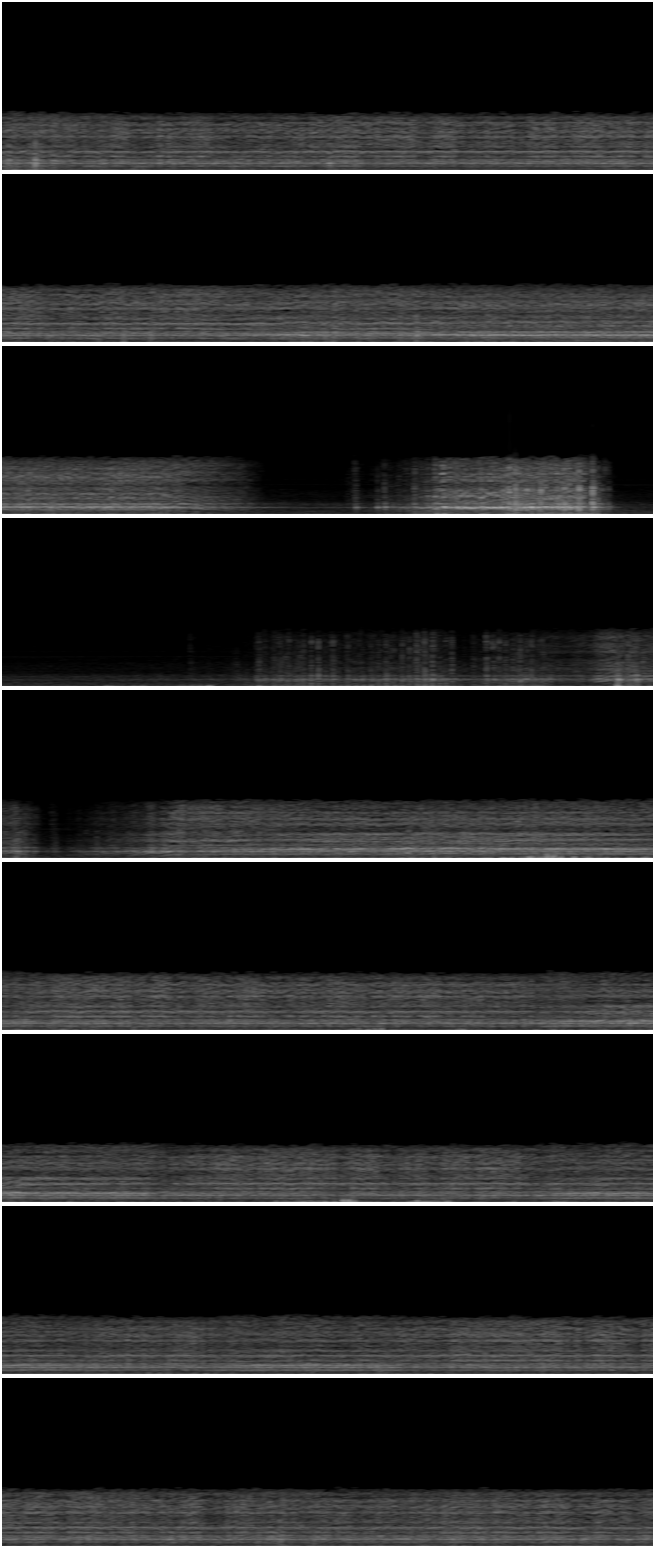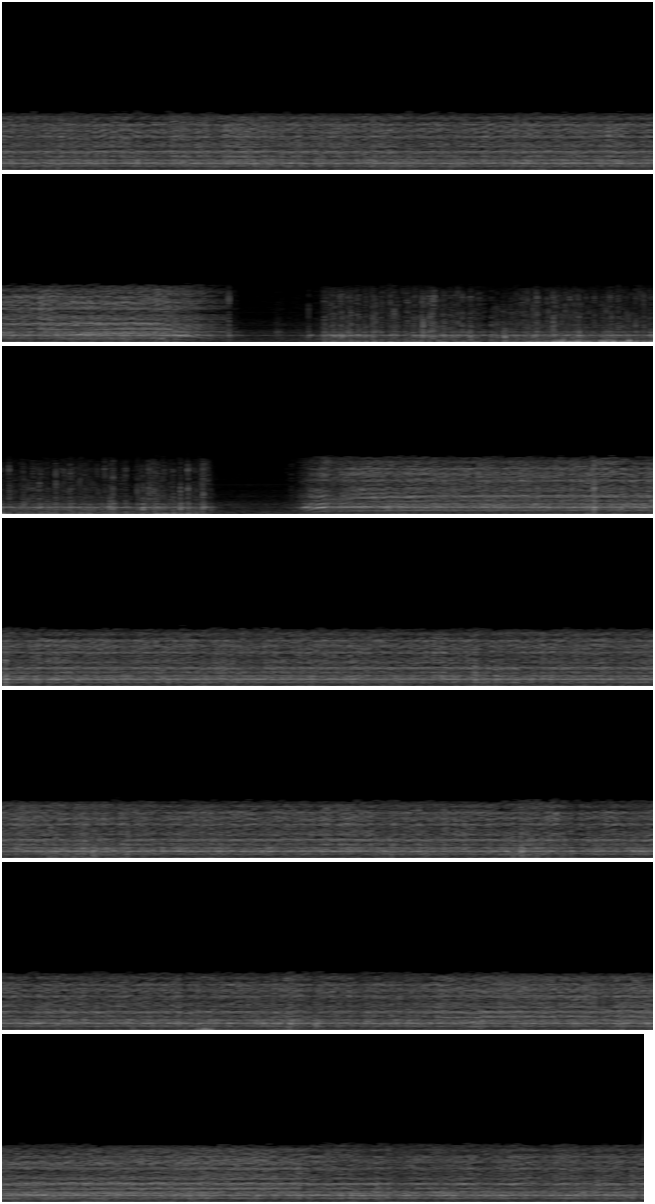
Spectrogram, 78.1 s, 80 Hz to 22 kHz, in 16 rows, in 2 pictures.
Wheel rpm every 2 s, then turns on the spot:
170, 170, 170, 160, 160, 80, 60, 20, 30, 20, 120, 160, 170, 170, 160, 160, 170, 160, 170, 170, 170, 170, 170, 170, 150, 20, 20, 30, 140, 170, 170, 170, 170, 170, 170, 170, 160, 170, 160.
16-18 50-54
